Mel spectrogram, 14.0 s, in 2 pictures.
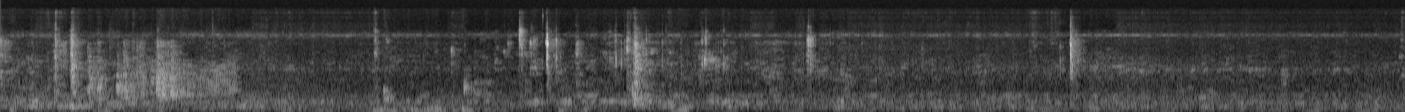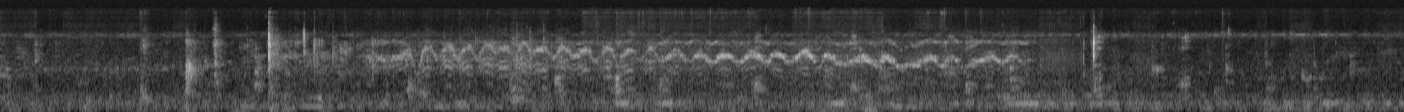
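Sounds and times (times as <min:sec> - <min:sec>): bird warbling trill: 0:08.4 - 0:12.3.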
